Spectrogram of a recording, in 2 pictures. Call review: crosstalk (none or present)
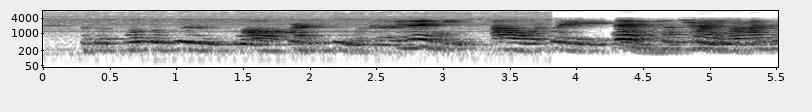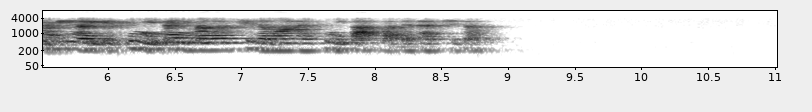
present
